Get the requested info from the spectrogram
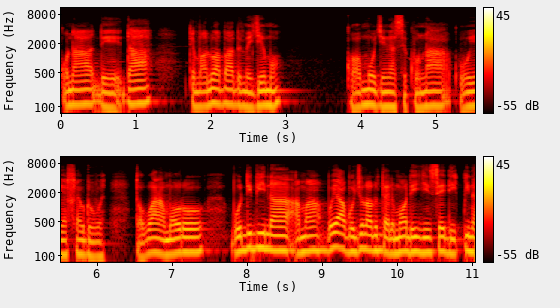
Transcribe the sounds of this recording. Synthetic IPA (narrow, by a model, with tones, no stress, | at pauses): kʊ̰˨na˧dɪ˨da˦ | d̥e˨ma˨lu˦a˨ba˦˨be˨mɛ˨d͡ʒe˨˦mɔ˦ | kɔ˨˦mo˦˨d͡ʒi˨ŋ˨a˨sɪ˨kʊ˨na˦kṵ˨˦jɛ˦fɛ˦dʊ˨wɛ˨tɔ̰˨bʊ˦a˦na˨mɔ˨˦ɾo˦bo˦di˦bi˦na˦a̰˨ma˦bo˦ja˦˨bʊ˨d͡ʒu˦na˧dʊ˦t̬ɛ˨lɪ˨mɔ˦dɪ˨˦d͡ʒi˦n˦se˦di˨˦k͡pi˦na˨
